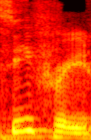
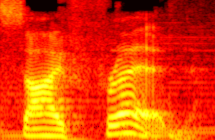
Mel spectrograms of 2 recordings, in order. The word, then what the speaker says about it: Seyfried: You would think that's pronounced Seyfried, right? It's spelled that way, or Seyfried at least, but it's Cy-Fred. No. Weird. I know. She needs to change that name. Well, anyways, Cy-Fred, she got to go to Italy, make a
